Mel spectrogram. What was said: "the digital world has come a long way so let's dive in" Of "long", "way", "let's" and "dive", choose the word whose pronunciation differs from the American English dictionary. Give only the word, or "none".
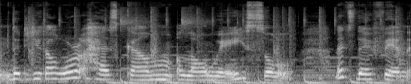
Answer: dive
